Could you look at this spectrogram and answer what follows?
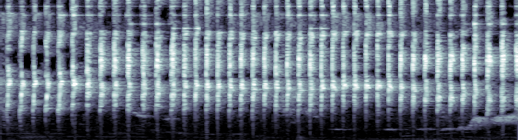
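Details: Lovebird giving a long konslet ngekek trill to spur breeding condition, rapid even series of shrill chattering notes; near the end a separate rising whistle slides upward underneath.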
